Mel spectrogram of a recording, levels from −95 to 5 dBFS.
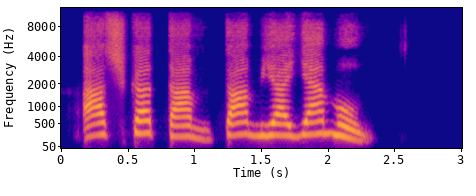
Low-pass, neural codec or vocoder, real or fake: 10.8 kHz; codec, 24 kHz, 0.5 kbps, DualCodec; fake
